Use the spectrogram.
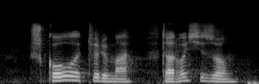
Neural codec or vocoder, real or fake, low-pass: codec, 16 kHz, 0.8 kbps, ZipCodec; fake; 7.2 kHz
